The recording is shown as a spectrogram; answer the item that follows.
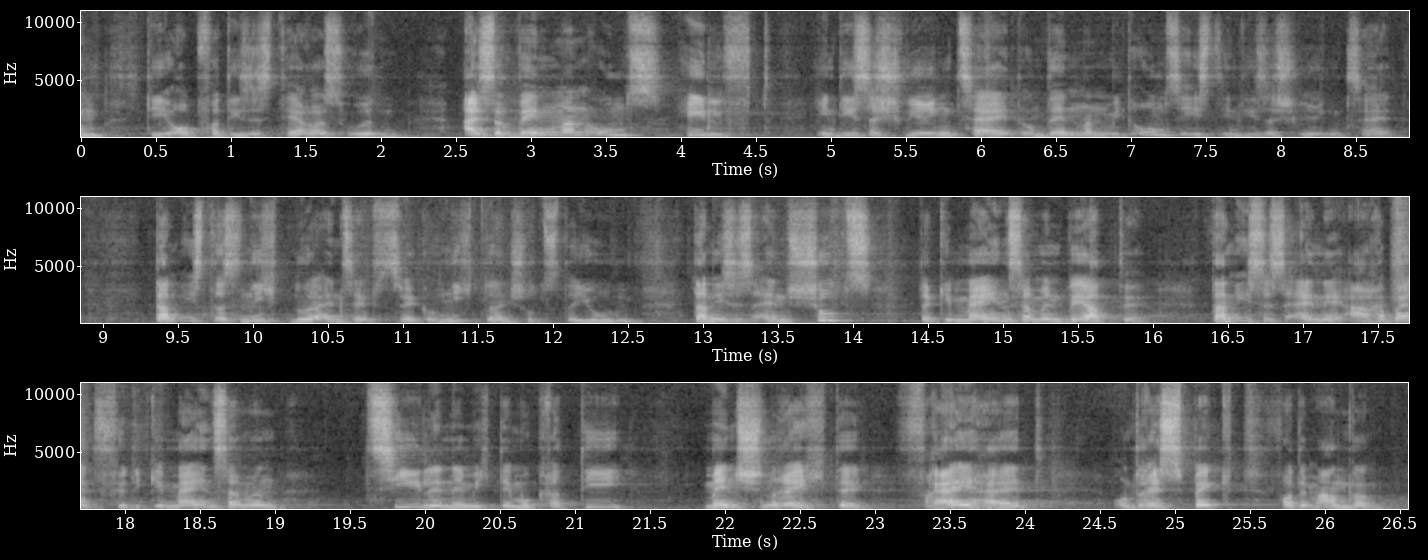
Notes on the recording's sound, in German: Unbearbeitete Aufnahme der Abschlusskundgebung der Gedenkversammlung.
